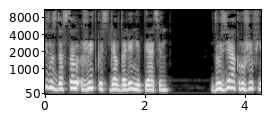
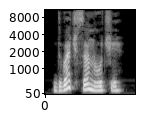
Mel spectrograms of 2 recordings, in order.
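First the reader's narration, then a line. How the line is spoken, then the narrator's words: Muttering. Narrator (Russian): пробормотал Вильянасул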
